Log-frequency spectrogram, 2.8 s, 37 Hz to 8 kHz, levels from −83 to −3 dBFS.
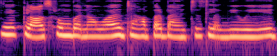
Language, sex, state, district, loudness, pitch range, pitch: Hindi, female, Bihar, Gaya, -16 LUFS, 240-265 Hz, 255 Hz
